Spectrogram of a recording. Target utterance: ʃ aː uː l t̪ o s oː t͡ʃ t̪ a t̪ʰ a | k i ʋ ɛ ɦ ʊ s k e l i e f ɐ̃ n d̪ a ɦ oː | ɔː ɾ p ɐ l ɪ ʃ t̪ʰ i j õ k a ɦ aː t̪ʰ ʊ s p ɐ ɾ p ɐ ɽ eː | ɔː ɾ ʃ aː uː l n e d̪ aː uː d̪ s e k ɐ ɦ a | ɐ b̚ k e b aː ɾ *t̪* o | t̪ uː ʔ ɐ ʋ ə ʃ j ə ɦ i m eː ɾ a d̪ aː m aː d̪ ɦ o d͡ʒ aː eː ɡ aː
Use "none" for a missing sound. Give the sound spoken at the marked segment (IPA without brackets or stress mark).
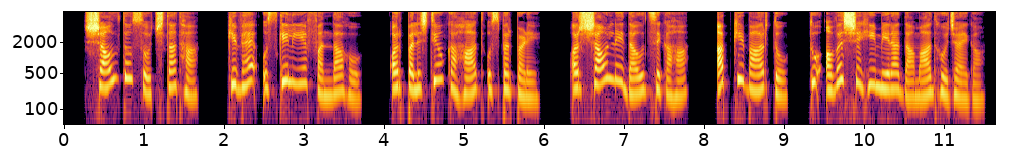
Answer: t̪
